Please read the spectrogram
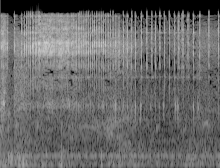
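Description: Fishing reel's drag clicking rapidly as a hooked trout pulls line off on a run.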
